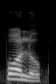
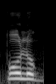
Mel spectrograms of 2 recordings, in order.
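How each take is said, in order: First: The first vowel is an open 'aw' sound. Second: The first vowel is a closed 'o' sound. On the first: The speaker calls it right. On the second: The speaker calls it wrong.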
